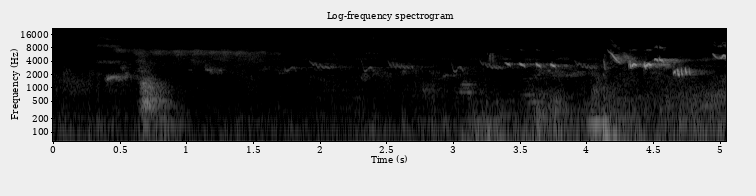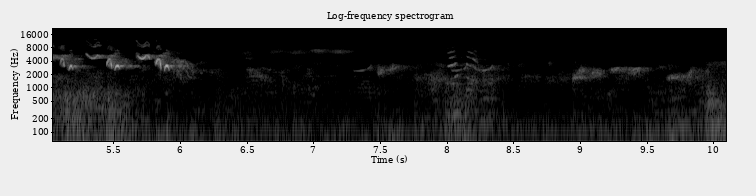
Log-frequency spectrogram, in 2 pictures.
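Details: Brown rock chat producing scattered high chirps that build into a fast, loud run of slurred falling notes midway, then fade to sparse quieter calls, with a low thud and faint background noise.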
